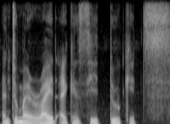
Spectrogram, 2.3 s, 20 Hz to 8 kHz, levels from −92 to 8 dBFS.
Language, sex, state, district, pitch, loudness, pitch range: English, male, Arunachal Pradesh, Lower Dibang Valley, 105 Hz, -20 LUFS, 100-110 Hz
